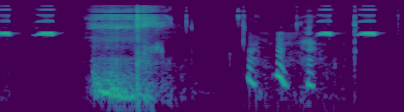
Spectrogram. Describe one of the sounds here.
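A cartoon cat snores loudly in its sleep.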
